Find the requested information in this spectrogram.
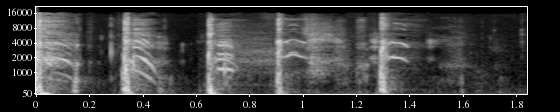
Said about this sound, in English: I'm going to keep that coughing in character.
